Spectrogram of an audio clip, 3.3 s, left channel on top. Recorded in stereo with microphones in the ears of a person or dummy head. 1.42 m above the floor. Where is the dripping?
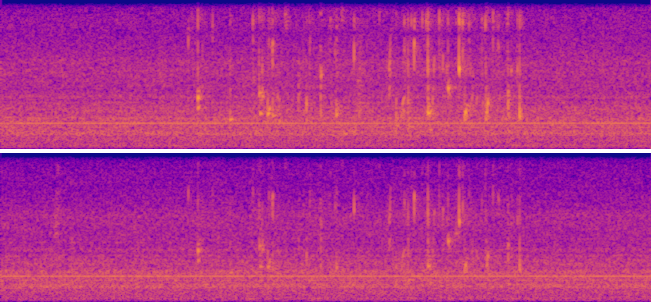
20° left (ahead or behind).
